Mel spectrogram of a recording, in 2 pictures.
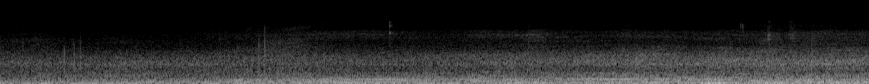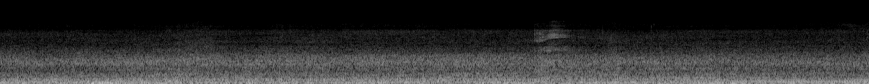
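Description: Car engine running close by over steady traffic noise, a continuous low rumble.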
